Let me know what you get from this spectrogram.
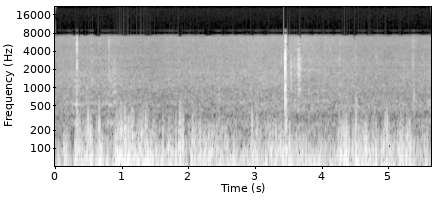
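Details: Agitated African honey bees living off blue gum trees give a low, steady roar during daytime hive work on a farm, fanning the honey to keep it cool and fanning out smoke after being smoked.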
